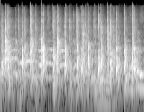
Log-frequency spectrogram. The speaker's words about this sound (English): All right, if y'all gonna clap now, don't patty cake. I wanna hear some real clap.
